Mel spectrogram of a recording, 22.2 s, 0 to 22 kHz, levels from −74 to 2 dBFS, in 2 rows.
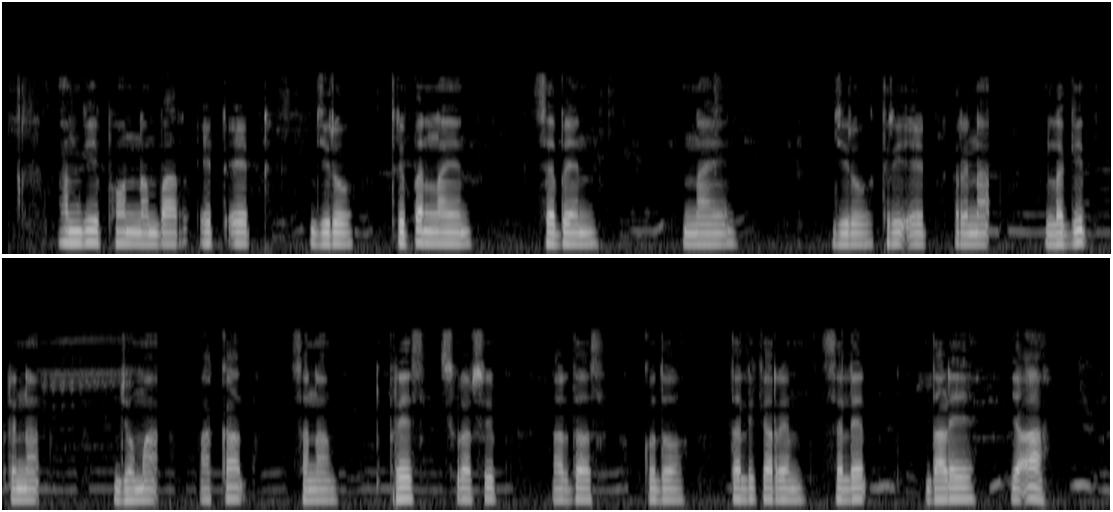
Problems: continuous background conversations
